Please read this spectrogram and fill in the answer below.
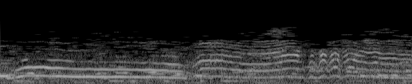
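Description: A high voice making long drawn-out tones, one held for over a second, then bending up and down with a wavering stretch near the end.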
